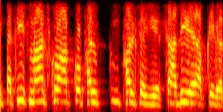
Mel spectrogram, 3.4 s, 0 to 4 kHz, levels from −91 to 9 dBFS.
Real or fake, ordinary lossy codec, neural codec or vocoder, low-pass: real; Opus, 32 kbps; none; 3.6 kHz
